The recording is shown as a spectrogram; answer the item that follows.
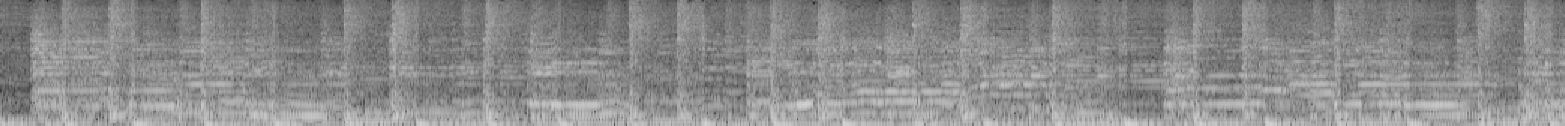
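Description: Live electric blues band playing: an electric guitar lead with bent notes over bass, drums and keyboards, with a steady beat.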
